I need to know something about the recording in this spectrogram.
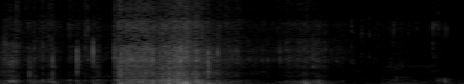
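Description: A plastic sack crinkles.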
